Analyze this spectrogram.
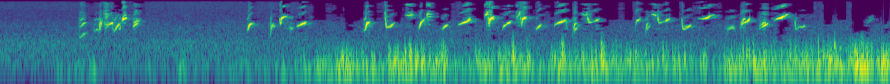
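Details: Wild European goldfinch from Aïn Barbar, Annaba, singing a rapid, high twittering run of short, sharp notes in bursts, over a steady low rumble of background noise.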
